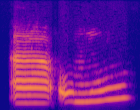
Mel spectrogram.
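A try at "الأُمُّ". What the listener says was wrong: Al-ummu jangan lupa kalau ummu pakai tanwin pakai alif lam.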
